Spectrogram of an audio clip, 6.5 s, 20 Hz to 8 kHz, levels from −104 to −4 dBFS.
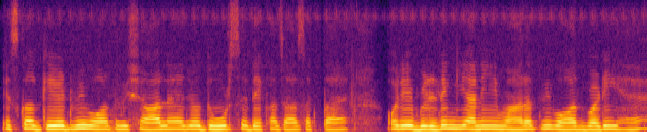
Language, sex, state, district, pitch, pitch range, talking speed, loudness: Hindi, female, Haryana, Jhajjar, 225 Hz, 215-235 Hz, 205 wpm, -14 LUFS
